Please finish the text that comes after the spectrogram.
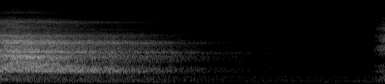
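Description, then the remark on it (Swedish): A slow, audible exhale through the mouth during a guided breathing exercise, breathy, starting strong and gradually fading out over a few seconds, followed by the start of a fresh breath. “Och den här gången andas vi ut genom munnen.”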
